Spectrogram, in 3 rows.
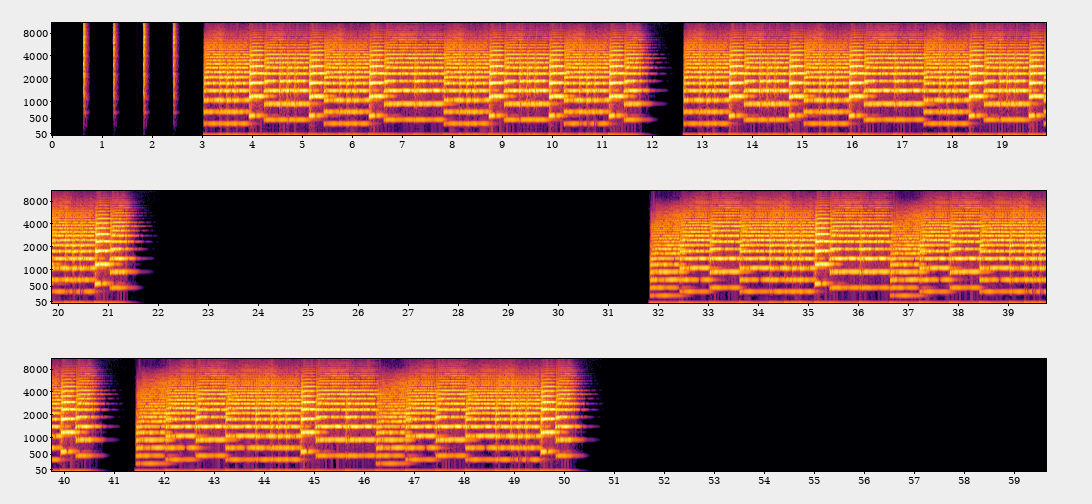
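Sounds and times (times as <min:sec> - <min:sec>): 
horn: 0:03.0 - 0:21.7, 0:31.8 - 0:50.5.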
